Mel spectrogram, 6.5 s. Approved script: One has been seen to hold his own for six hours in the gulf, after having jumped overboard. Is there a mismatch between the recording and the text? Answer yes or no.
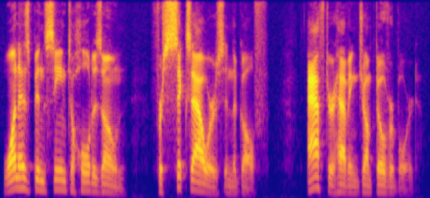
no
